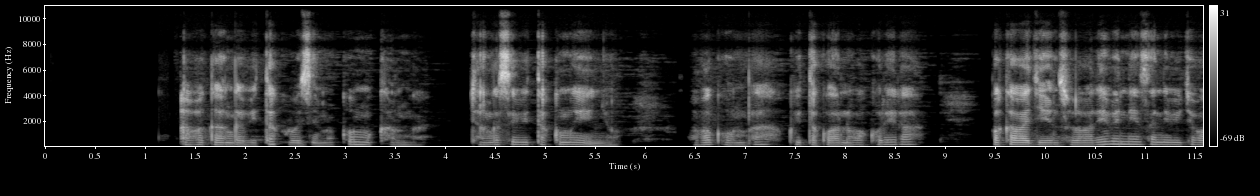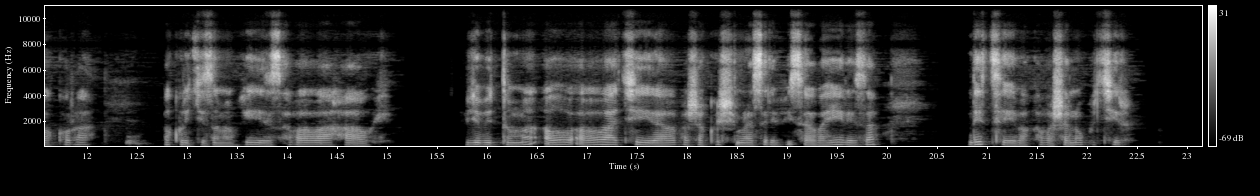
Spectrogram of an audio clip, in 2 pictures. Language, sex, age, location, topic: Kinyarwanda, female, 18-24, Kigali, health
